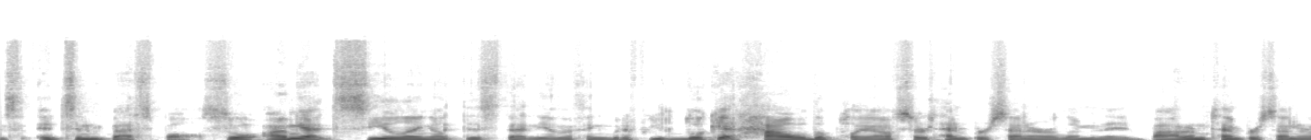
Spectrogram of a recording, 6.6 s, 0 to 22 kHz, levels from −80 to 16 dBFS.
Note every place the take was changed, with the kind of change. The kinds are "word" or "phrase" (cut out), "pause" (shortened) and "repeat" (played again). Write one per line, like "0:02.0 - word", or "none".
0:01.4 - word
0:02.2 - word
0:04.7 - phrase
